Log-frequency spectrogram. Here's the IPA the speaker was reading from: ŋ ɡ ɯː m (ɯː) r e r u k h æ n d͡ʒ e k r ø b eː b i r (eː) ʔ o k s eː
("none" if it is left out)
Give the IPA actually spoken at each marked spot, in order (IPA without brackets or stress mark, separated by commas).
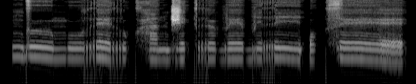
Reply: uː, iː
